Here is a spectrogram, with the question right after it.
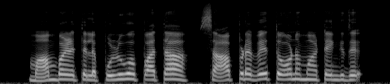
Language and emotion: Tamil, disgusted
